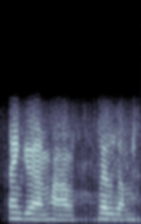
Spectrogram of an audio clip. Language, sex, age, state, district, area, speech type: Marathi, male, 18-30, Maharashtra, Thane, urban, conversation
